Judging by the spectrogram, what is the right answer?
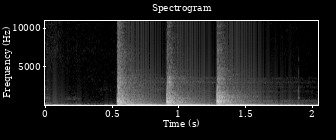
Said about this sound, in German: Es war eines Tages in einem Dezembermorgen, als beim Prinz die Tür klopfte.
